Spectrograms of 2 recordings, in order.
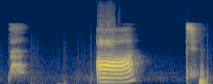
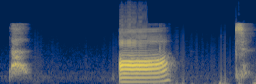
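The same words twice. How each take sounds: First: The sounds are said quickly. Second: The sounds are said slowly.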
